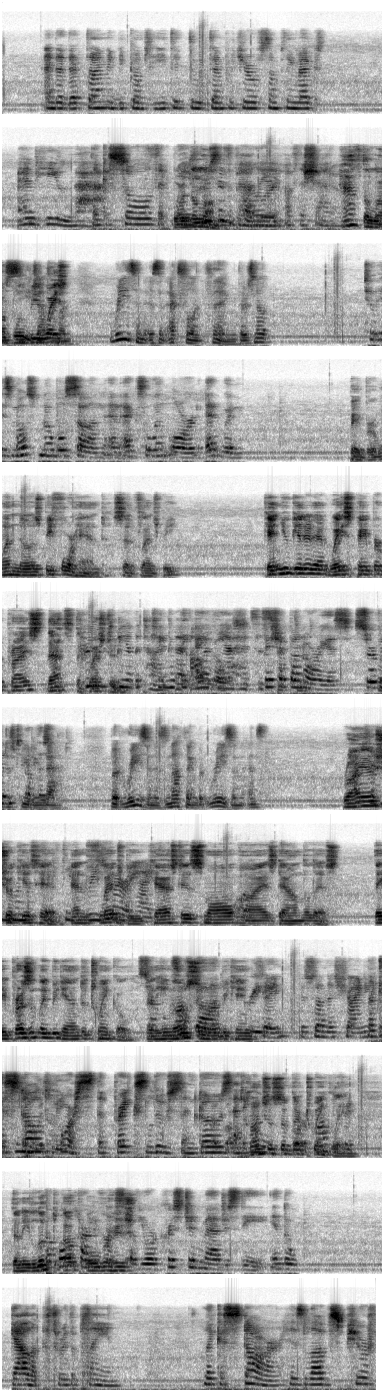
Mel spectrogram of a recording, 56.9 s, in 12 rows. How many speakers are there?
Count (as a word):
six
